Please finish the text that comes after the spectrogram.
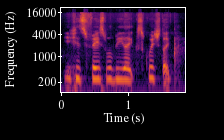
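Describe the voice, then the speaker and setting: A woman's voice: a little high, little pitch movement, normal speed, creaky, a little mellow. Blunt, sweary woman in casual chat. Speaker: podcast co-host. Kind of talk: casual gaming podcast chat among friends.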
